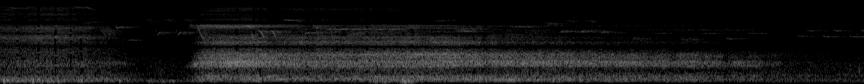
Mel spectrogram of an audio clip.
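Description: A long, audible breath out, starting suddenly about two seconds in and slowly fading over about five seconds, after a softer breath at the start. Faint bird chirps sound in the background.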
